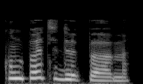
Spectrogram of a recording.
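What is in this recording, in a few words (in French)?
"compote de pommes", French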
